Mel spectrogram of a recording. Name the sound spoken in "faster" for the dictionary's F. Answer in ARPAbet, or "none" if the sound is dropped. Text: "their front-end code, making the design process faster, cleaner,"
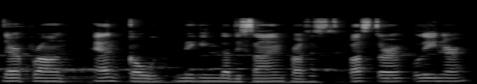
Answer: P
